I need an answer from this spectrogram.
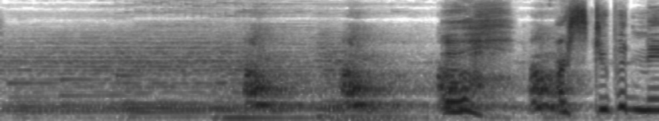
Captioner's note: dog barking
